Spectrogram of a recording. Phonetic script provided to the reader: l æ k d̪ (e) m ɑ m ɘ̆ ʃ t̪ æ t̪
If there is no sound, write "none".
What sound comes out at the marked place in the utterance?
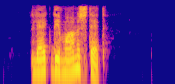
e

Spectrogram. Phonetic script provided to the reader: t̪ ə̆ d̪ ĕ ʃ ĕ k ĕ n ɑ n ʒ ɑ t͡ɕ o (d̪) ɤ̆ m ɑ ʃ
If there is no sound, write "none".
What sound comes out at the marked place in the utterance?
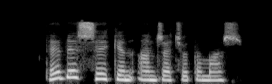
t̪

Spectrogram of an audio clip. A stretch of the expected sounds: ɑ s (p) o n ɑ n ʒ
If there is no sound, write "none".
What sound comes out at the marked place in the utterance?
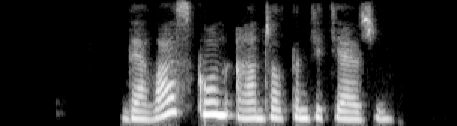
k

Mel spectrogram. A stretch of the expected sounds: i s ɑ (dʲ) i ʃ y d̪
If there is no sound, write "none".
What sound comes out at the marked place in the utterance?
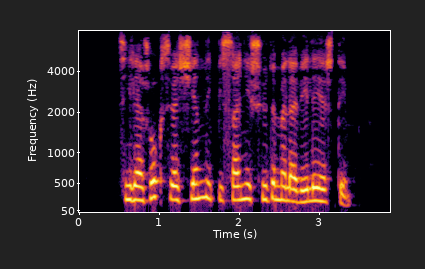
nʲ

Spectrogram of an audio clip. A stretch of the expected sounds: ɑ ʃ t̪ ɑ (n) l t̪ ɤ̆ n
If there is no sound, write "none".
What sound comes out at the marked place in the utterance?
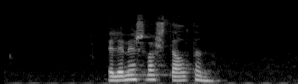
none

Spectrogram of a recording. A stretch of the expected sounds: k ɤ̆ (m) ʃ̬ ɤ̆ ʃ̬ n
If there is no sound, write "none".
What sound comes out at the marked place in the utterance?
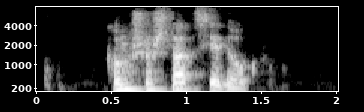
m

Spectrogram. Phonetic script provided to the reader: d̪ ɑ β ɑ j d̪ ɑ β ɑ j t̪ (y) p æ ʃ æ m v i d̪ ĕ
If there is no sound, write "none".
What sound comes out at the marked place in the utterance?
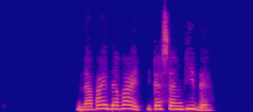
i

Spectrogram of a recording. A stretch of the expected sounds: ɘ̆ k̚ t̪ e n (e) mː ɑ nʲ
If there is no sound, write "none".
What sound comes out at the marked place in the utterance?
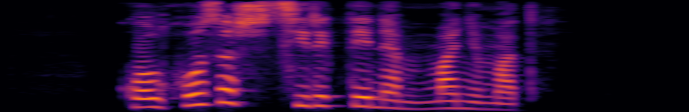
æ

